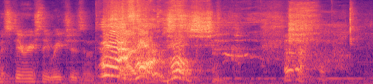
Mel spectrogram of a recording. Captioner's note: sputters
